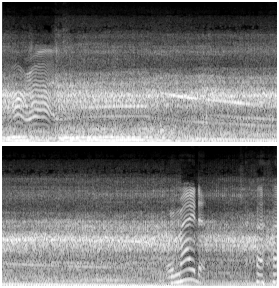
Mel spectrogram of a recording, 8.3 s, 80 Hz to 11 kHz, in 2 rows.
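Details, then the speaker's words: International IH 584 diesel tractor after clearing trash from the fuel line's 90-degree banjo bolt elbow: steady, even diesel chug at low idle, no misses or knocks; runs smoothly, normal idle. "well luckily we were able to get the little IH going again uh all it ended up to be as you could see was trash in the uh fuel line in the 90 degree banjo bolt elbow"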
